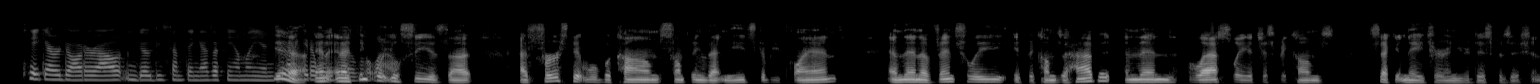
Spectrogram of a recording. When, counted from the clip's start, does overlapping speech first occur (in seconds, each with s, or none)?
2.7 s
